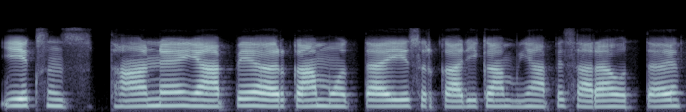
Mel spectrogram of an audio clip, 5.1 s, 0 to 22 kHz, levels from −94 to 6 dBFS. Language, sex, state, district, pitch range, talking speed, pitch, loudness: Hindi, female, Uttar Pradesh, Lalitpur, 215-230 Hz, 200 wpm, 220 Hz, -17 LUFS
